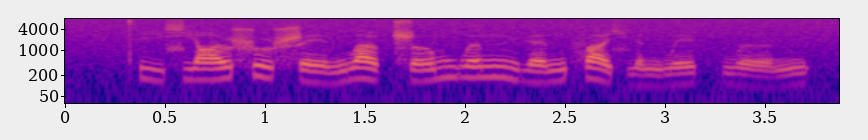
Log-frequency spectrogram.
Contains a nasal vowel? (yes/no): no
